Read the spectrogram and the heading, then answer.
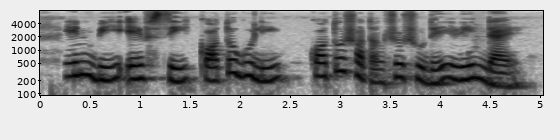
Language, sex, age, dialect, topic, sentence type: Bengali, female, 18-24, Rajbangshi, banking, question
